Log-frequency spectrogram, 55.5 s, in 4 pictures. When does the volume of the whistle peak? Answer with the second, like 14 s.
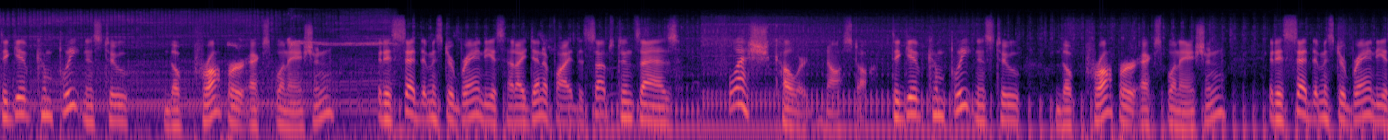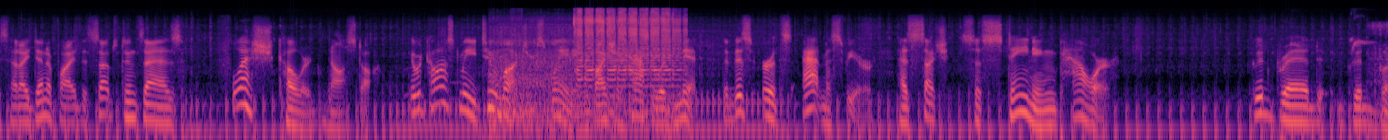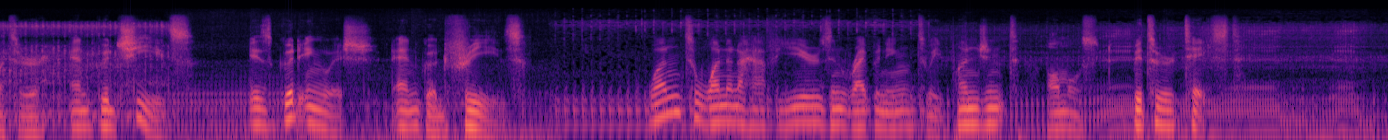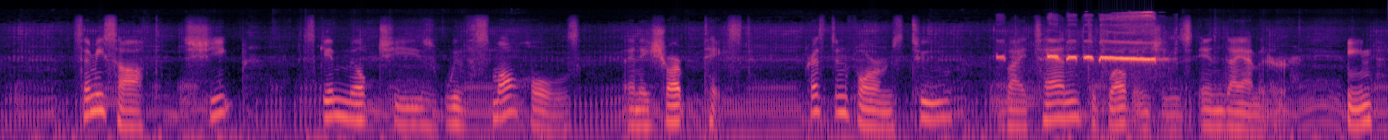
53 s.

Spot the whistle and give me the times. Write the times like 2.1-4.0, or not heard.
2.2-3.9, 26.8-27.6, 51.6-53.4.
